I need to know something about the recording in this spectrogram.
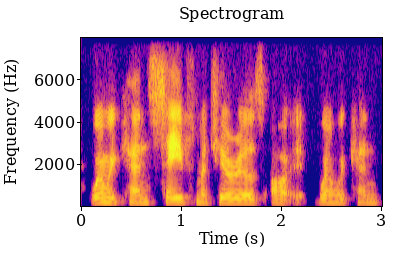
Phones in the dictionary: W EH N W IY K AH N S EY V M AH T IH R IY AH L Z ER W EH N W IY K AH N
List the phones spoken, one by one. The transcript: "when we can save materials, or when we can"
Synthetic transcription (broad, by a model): W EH N W IY K AH N S EY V M AH T IH R IY AH L Z ER W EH N W IY K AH N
